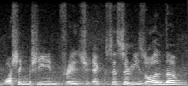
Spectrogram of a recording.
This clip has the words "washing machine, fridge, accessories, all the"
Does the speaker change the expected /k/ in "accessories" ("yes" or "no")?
no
